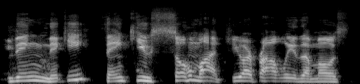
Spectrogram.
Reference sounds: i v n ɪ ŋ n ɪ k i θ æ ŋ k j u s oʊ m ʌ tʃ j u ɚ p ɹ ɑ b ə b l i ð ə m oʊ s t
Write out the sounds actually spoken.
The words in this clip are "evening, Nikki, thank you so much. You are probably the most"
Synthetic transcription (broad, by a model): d ɪ ŋ n ɪ k i θ æ ŋ k j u s oʊ m ʌ tʃ j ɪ ɚ p ɹ ɑ b ə b l i ð ə m oʊ s t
